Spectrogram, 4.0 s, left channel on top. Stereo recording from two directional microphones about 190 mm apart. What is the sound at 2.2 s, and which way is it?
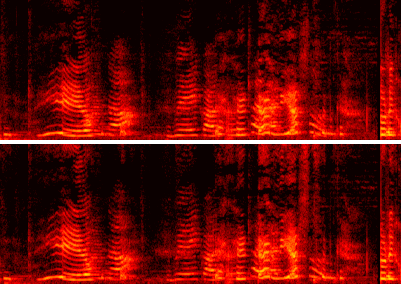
Children playing, 20° right (ahead or behind).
